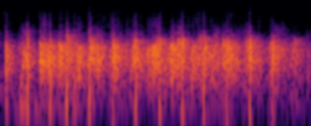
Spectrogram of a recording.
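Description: Applause welcomes a guest introduced from the gallery in a legislative chamber. Steady group clapping runs throughout, with sharp individual claps standing out at a regular beat.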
